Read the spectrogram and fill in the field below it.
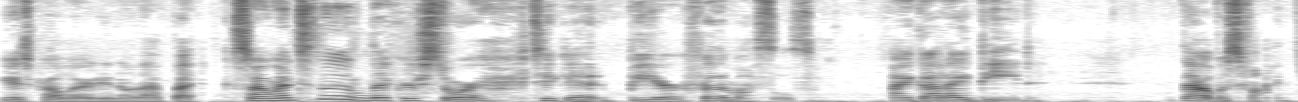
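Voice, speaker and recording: Noticeable background noise runs behind a woman with a Canadian accent who speaks in an animated tone at a fairly quick pace. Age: 30s. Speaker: vlogger. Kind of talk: casual vlog chat.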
